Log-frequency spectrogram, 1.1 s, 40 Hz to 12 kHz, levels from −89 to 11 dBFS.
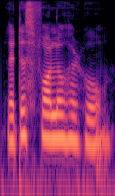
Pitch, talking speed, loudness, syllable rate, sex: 200 Hz, 260 wpm, -16 LUFS, 6.1 syllables/s, female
